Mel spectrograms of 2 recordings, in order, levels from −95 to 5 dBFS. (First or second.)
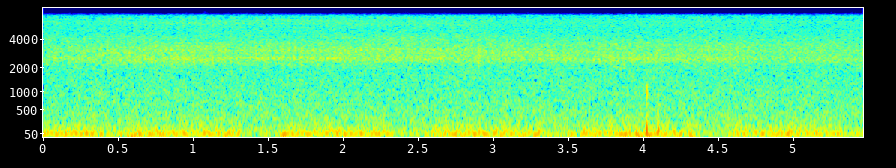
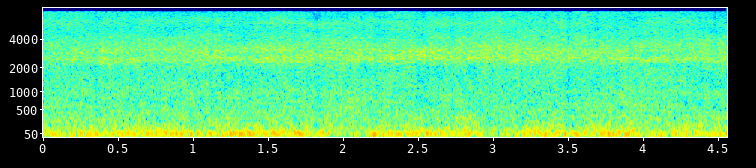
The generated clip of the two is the second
